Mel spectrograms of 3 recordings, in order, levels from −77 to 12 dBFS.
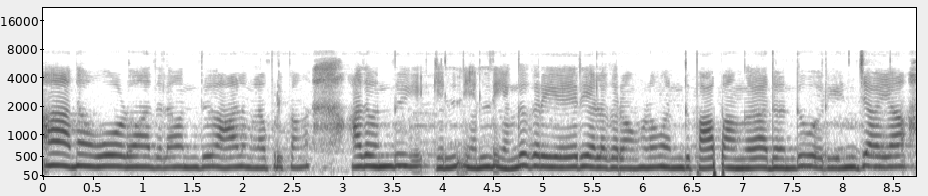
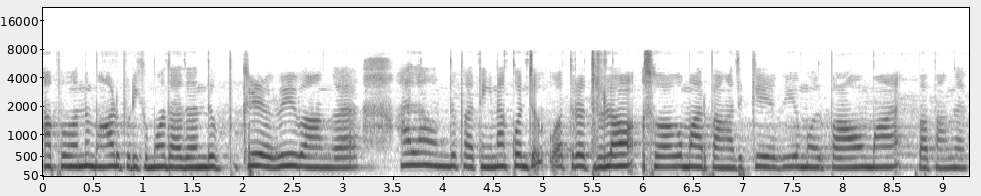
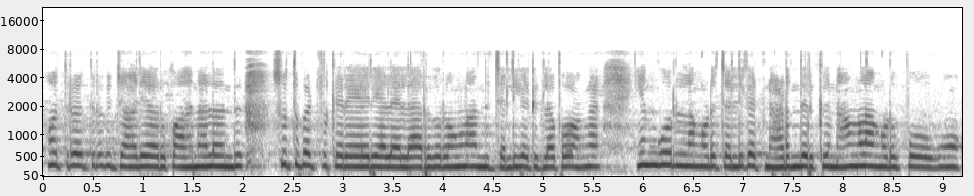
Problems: background sounds at intervals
